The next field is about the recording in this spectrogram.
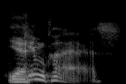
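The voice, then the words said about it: Put-on American accent. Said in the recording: “Definitely found my American accent there”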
